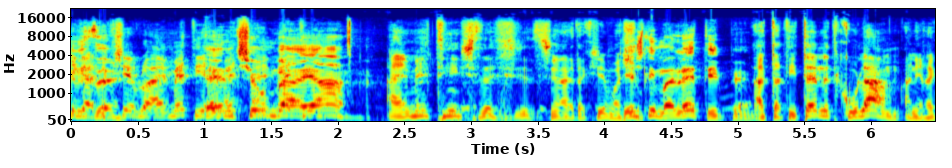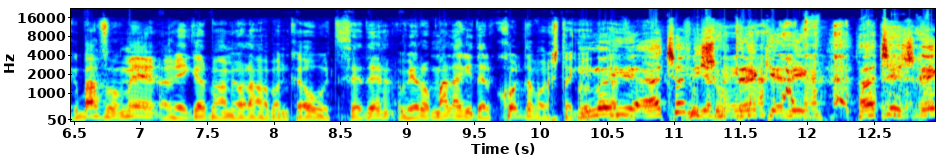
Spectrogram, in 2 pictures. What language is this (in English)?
Hebrew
